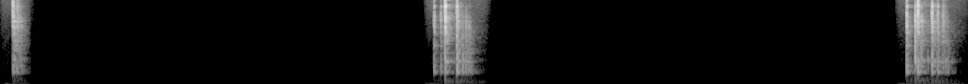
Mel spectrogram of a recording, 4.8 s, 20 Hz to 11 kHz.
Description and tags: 12 - Pencil drop
Czech, Panska, CZ, Pansk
